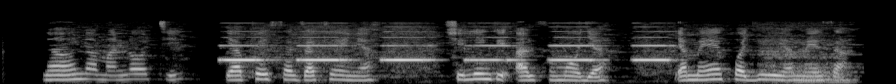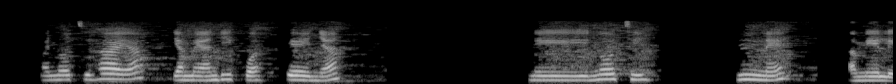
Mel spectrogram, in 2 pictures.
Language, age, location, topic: Swahili, 18-24, Mombasa, finance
